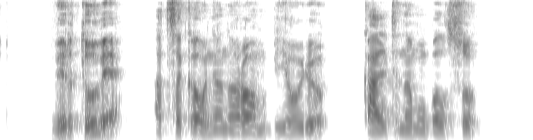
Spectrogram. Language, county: Lithuanian, Kaunas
